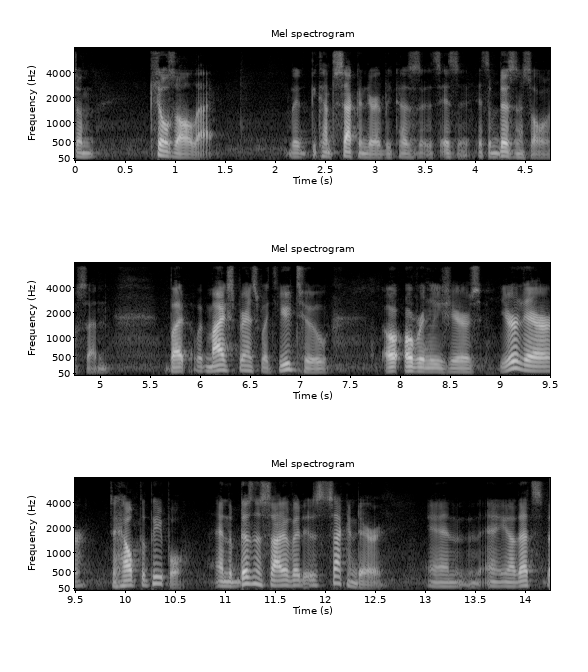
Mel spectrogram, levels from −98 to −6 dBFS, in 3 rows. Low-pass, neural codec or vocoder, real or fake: 7.2 kHz; codec, 16 kHz, 2 kbps, FunCodec, trained on LibriTTS, 25 frames a second; fake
